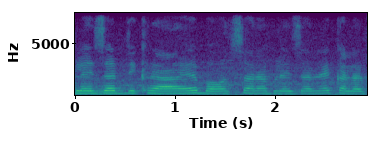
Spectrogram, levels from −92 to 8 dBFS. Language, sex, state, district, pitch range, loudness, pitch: Hindi, female, Uttar Pradesh, Hamirpur, 220-230 Hz, -31 LUFS, 225 Hz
